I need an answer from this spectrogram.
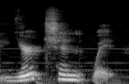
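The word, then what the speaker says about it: Yurchenko: and I'm going to mispronounce this, but it's the Yurchino double pike vault in competition, okay? Yurchinko double pike vault in competition.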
